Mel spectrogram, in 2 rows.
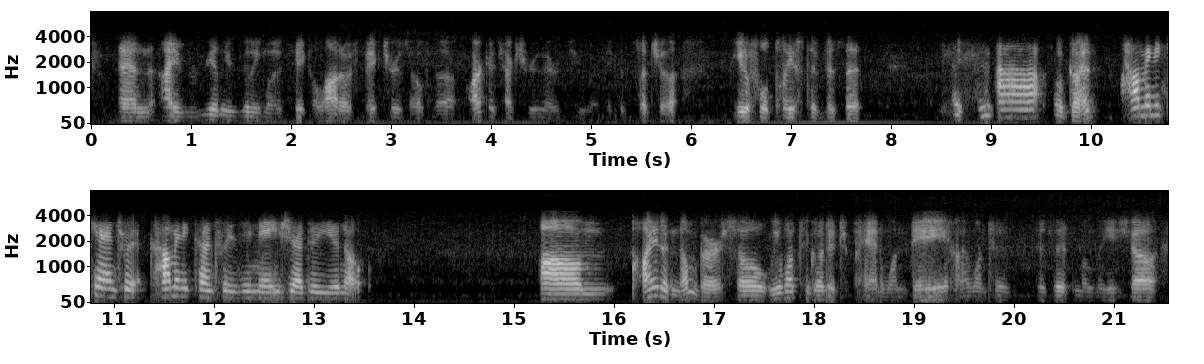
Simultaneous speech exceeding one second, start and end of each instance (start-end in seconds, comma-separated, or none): none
